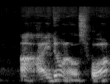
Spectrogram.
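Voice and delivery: put-on highfalutin, refined upper-class New England accent. Demonstrating how the character greets someone: highfalutin New England accent. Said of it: "highfalutin New Englandy sort of accent vibe".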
